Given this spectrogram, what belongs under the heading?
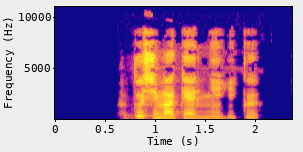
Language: Japanese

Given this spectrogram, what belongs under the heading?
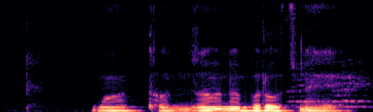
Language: Eastern Balochi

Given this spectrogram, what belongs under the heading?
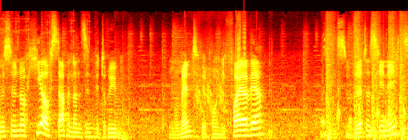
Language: German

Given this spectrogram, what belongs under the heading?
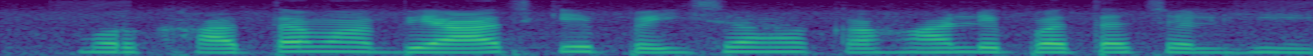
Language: Chhattisgarhi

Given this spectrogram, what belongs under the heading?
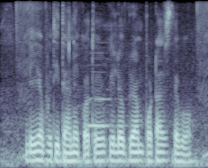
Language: Bangla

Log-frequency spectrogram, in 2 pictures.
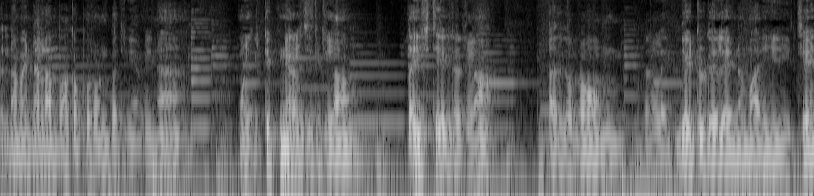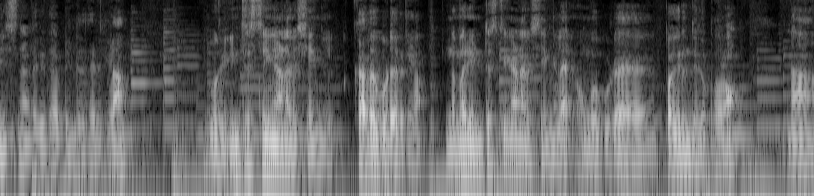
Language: Tamil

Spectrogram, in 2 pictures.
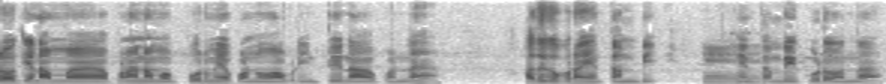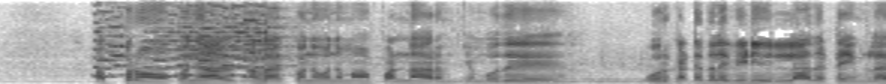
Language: Korean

